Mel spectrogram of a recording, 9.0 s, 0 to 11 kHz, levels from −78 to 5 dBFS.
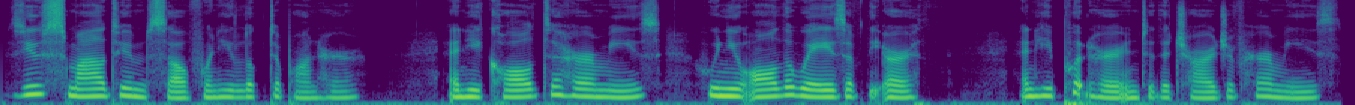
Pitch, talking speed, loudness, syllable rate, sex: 180 Hz, 205 wpm, -17 LUFS, 5.4 syllables/s, female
